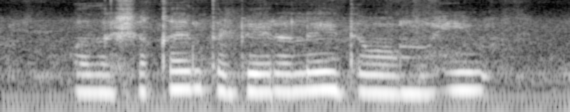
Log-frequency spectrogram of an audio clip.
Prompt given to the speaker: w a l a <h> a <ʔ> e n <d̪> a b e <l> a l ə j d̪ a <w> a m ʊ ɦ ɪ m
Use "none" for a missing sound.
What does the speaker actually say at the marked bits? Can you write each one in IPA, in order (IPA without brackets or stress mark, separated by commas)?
ʃ, q, t̪, ɾ, w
